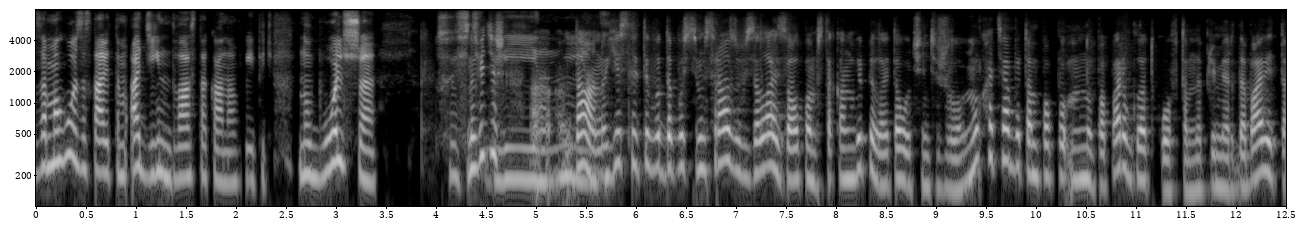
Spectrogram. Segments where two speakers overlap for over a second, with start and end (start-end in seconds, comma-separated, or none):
4.3-5.6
